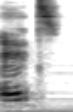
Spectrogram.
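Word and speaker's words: ætt: fully retail um oh boy how do you pronounce this word a-e-t-t you would know it yeah just eight okay uh he would say that he he's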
